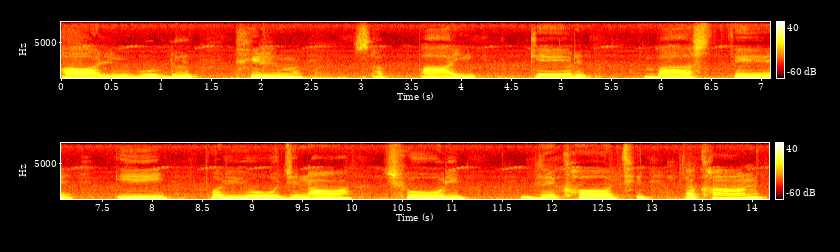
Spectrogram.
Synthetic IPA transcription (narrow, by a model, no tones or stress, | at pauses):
ɦaːliwuɖ | pʰilmsə | paːi | keːɾ | baːst̪e | i | pəɾjoːd͡ʒna | t͡ʃʰoːɾi | d̪eːkʰət̪ʰ | t̪əkʰaːn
